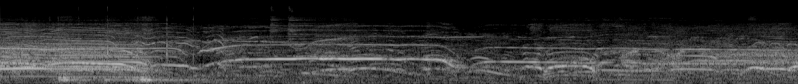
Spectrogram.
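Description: A man sings loudly into a microphone on an echoing stage.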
